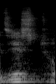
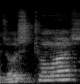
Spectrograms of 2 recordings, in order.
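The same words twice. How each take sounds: First: জ্যেষ্ঠ with an e-sound, "jeshtho"; elder-word pronunciation. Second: জ্যৈষ্ঠ with an o-sound, "joishtho"; month-name pronunciation. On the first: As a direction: say জ্যেষ্ঠ with a clear e in the first syllable. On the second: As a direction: say জ্যৈষ্ঠ with a rounded first vowel, like "joshtho". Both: Shown as a demonstration. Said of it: "এটা আমরা ভুল করে থাকি".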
